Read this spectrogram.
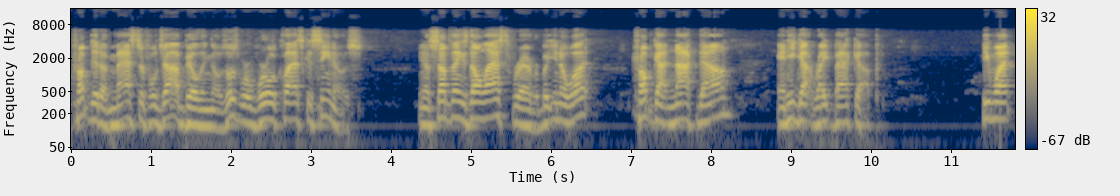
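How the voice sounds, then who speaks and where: Forceful, urgent man giving a political pep talk. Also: fairly high pitch, muffled recording. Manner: urgent, exhorting, repeating phrases. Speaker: political supporter vlogger. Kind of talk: impassioned off-the-cuff political pep talk to camera.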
